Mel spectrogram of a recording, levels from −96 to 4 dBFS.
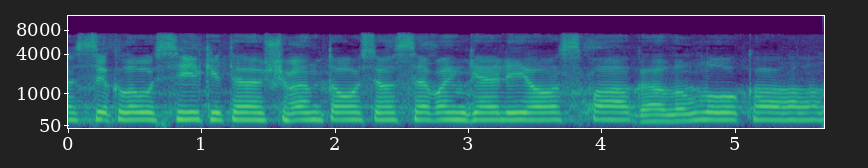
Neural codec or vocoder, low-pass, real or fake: codec, 16 kHz, 4 kbps, FunCodec, trained on Chinese and English, 50 frames a second; 7.2 kHz; fake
